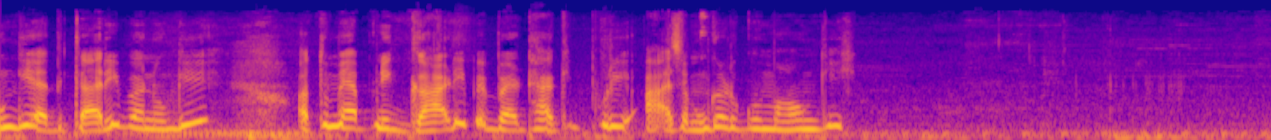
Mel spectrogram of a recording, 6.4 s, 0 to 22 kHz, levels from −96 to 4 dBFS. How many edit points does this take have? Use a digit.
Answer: 0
